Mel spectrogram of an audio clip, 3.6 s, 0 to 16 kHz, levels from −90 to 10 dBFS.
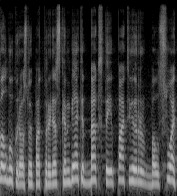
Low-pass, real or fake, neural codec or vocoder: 14.4 kHz; fake; codec, 44.1 kHz, 7.8 kbps, DAC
